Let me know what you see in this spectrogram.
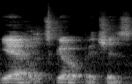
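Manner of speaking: put-on low-pitched child voice. Recalling how they talked as a child, imitating own low child voice. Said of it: "was talking like this when I was a child".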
